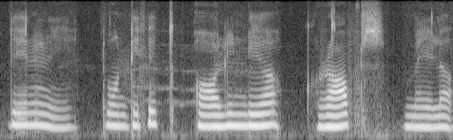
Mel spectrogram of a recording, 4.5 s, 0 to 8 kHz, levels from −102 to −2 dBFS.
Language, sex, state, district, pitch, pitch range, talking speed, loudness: Telugu, female, Andhra Pradesh, Krishna, 205 Hz, 195-215 Hz, 105 wpm, -17 LUFS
